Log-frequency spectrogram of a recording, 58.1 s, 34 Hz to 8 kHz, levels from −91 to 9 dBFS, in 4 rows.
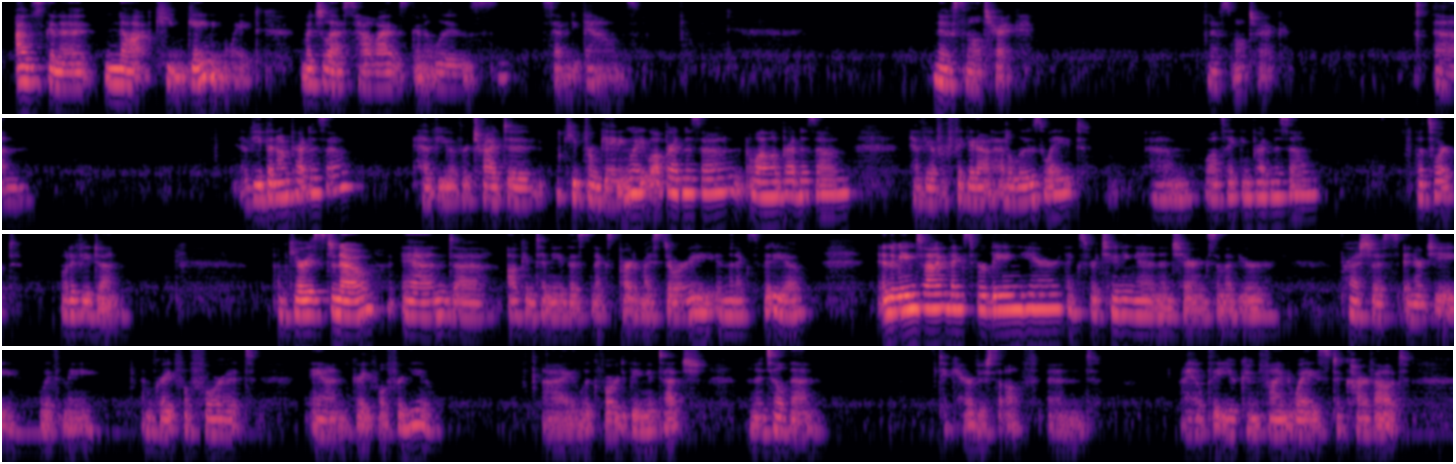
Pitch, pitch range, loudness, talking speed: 170 Hz, 150-205 Hz, -37 LUFS, 135 wpm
